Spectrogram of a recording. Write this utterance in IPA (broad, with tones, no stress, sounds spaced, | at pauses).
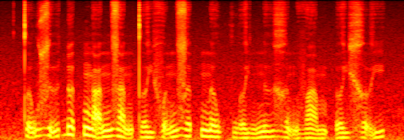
t̪ ə̰˧˥ w z ɨ̰˧˥ ɗ ə˦˥ t̚ ŋ a̰˧˥ n z a̰˧˨ n t̪ ə˨˩ j v ə̰˧˥ n z ə˦˥ t̚ n ə˧ w k w ə˨˩ j n ɨ˧ ɣ ə̰˧˨ n v a˨˩ m ʔ ə˨˦ j ɣ ə̰˧˥ j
